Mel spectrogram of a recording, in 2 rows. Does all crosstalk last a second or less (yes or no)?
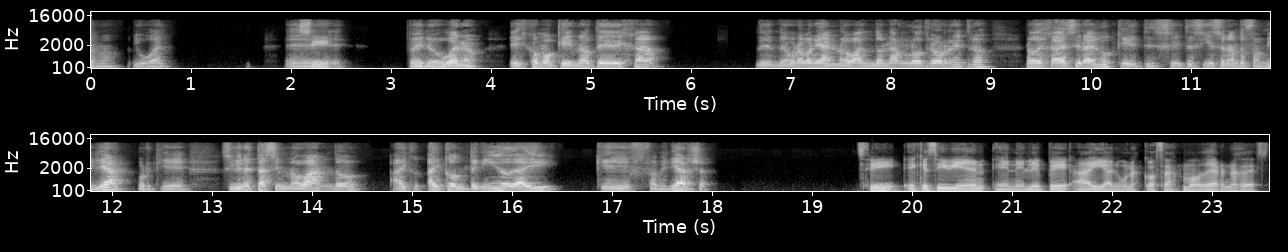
yes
